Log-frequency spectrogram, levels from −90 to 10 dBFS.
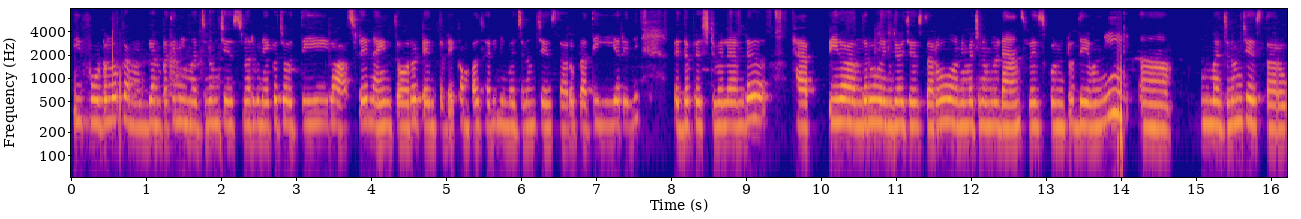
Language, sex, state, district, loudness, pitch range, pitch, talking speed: Telugu, female, Telangana, Karimnagar, -19 LUFS, 240-260 Hz, 250 Hz, 135 wpm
